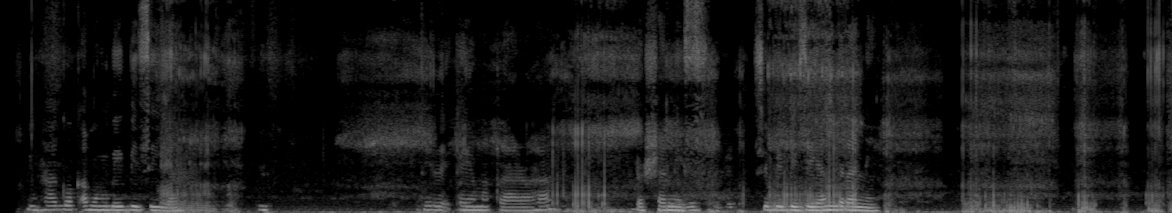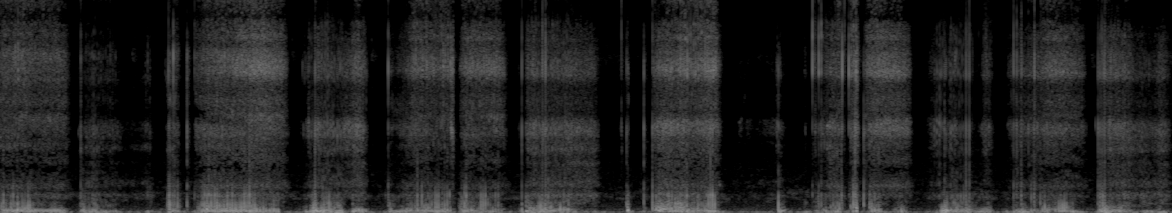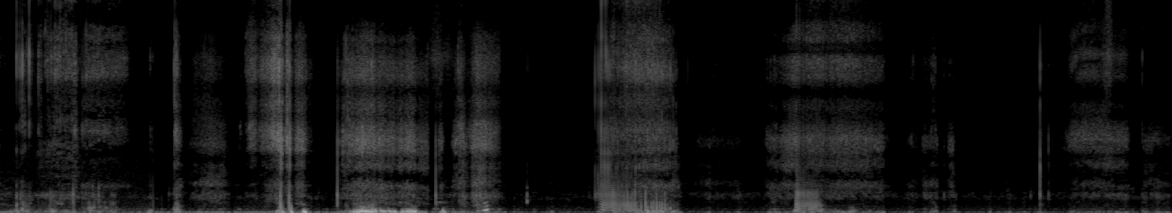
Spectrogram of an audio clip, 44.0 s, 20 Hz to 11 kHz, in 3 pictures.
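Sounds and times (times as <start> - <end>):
child snoring: 1.8 - 3.4, 4.2 - 35.6, 36.7 - 37.9, 39.0 - 41.2, 42.6 - 43.6.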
